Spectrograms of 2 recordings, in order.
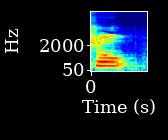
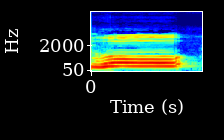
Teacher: ٹھیک ہے، اب یہاں پر دیکھیں شین پیشو، اس کو نہیں کھینچنا، ہا واو پیش ہو، اس کو ہم کھینچ رہے ہیں کیونکہ واو ساکن ہے، اس سے پہلے پیش ہے، تو یہ واو مدہ ہو گیا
